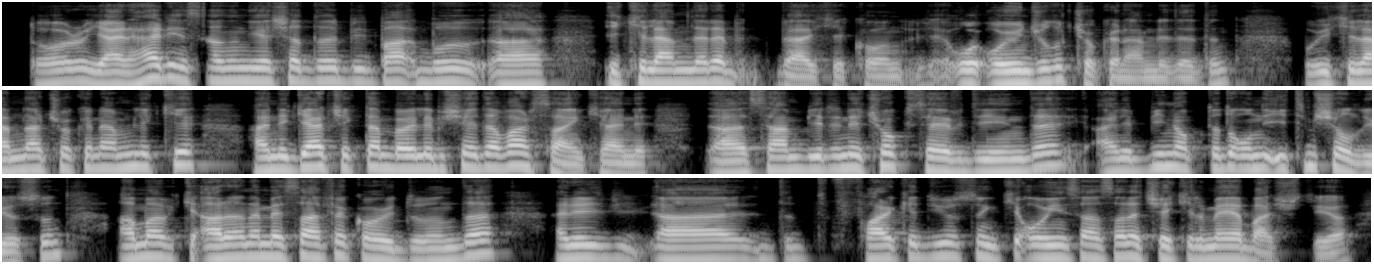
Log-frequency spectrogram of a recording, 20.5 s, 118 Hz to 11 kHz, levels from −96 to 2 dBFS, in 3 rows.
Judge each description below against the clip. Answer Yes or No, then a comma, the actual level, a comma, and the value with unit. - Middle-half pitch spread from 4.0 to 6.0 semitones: No, average, 3.5 semitones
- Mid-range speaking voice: Yes, medium, 145 Hz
